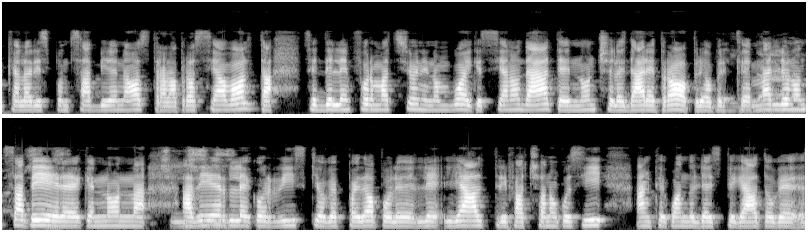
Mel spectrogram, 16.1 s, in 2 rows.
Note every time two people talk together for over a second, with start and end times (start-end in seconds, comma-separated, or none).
7.1-8.6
